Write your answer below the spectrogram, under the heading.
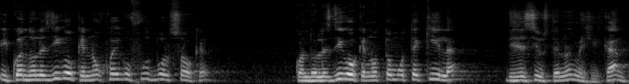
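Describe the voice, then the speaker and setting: A man speaks at a fairly quick pace with a dark, mellow tone. His pitch varies in an ordinary way. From Mexico City. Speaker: pastor. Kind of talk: sermon.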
